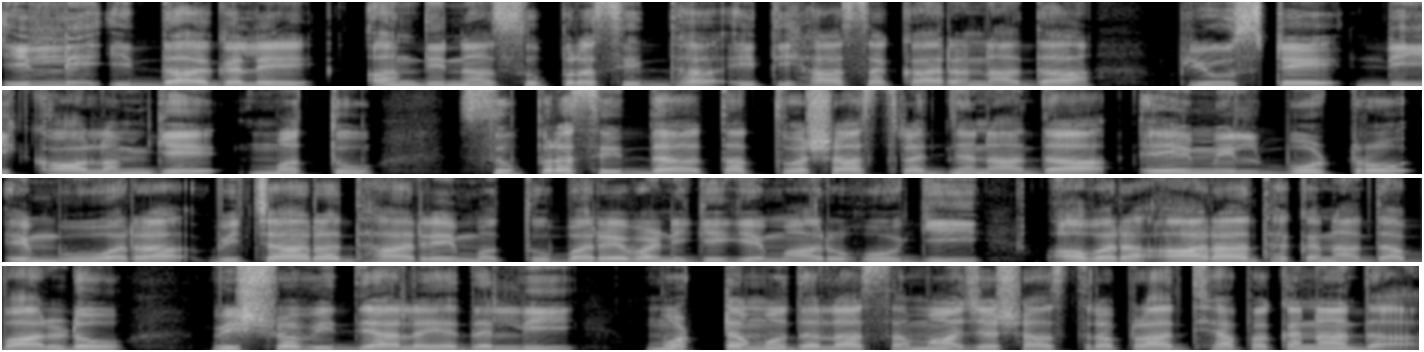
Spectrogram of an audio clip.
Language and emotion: Kannada, neutral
